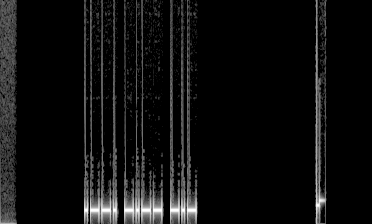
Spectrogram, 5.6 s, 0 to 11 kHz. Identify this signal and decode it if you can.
Morse code, heard as a keyed tone, about 28 wpm, 700 Hz. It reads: PYK
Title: USA Call Sign Postfixes - 3 Letters 28wpm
